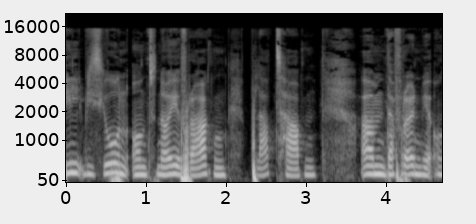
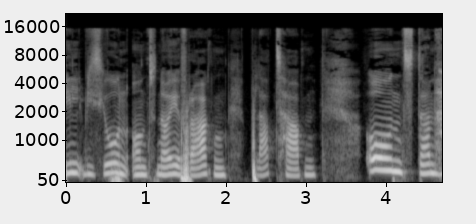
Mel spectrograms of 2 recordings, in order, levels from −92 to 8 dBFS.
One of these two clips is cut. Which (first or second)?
first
